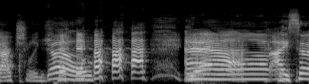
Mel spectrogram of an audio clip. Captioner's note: laughing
